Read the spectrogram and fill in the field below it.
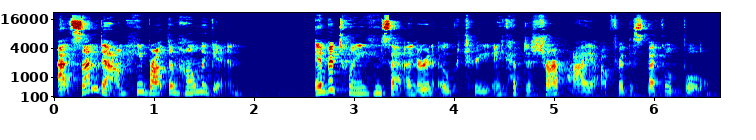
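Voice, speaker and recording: A woman with a fairly high voice reads a children's story aloud. She narrates expressively, as a teacher would for a class. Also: lively intonation, normal speed, a bit bright.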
